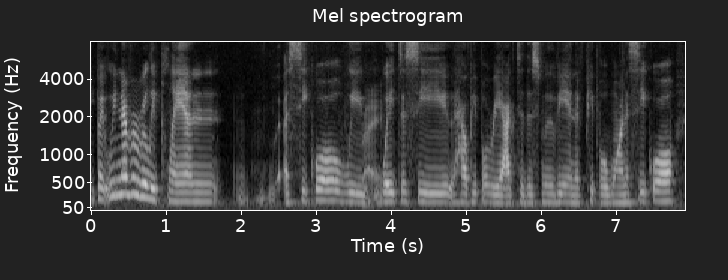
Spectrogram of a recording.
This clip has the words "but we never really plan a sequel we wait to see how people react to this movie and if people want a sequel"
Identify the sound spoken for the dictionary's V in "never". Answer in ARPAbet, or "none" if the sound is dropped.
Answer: V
